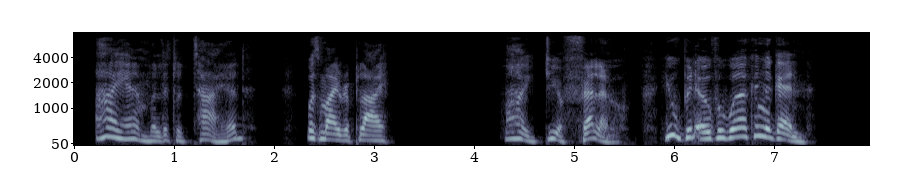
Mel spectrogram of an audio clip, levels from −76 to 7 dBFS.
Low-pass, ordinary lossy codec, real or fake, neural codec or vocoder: 7.2 kHz; AAC, 32 kbps; fake; vocoder, 44.1 kHz, 80 mel bands, Vocos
